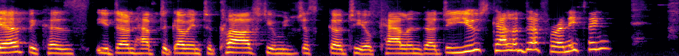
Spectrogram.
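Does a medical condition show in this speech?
No.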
